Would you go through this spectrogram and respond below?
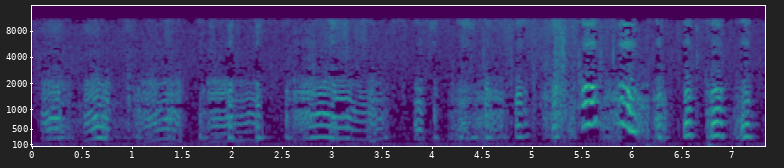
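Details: Two-week-old Saluki puppies in a litter making wavering, harmonic whines in short bursts, then sharper rising squeaks and yips toward the end.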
